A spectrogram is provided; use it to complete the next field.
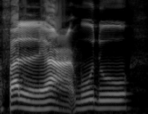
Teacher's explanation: Apabila dhammah bertemu dengan waw, maka kita hukumi dengan bacaan mad tabi'i. Panjangnya untuk huruf du adalah 2 harokat. Maka fal ya'budu baru dilepaskan.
